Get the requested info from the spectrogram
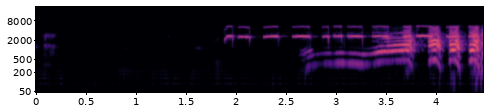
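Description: Old cartoon soundtrack: a low mumbling voice, then from about halfway a run of quick high repeated tones over a wavering, whistle-like sliding tone that sweeps upward near the end.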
